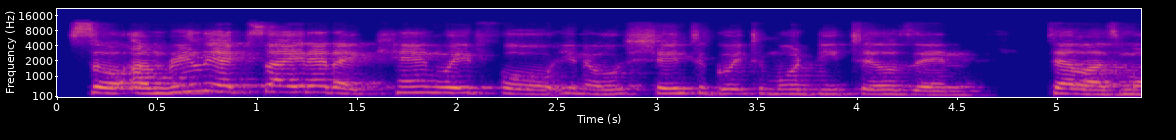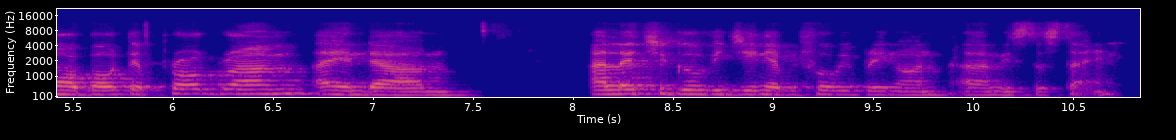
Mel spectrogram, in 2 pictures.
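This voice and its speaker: An energetic woman talks in an animated way, rushing through lists and using plenty of fillers. She is presenting as a financial educator. Her voice sits mid-pitch and carries a roomy echo. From Kenya. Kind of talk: casual enthusiastic presentation.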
